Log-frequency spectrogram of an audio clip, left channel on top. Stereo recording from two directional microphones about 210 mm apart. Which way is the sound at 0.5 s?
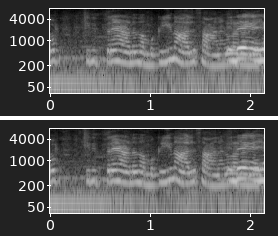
Centre (ahead or behind).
